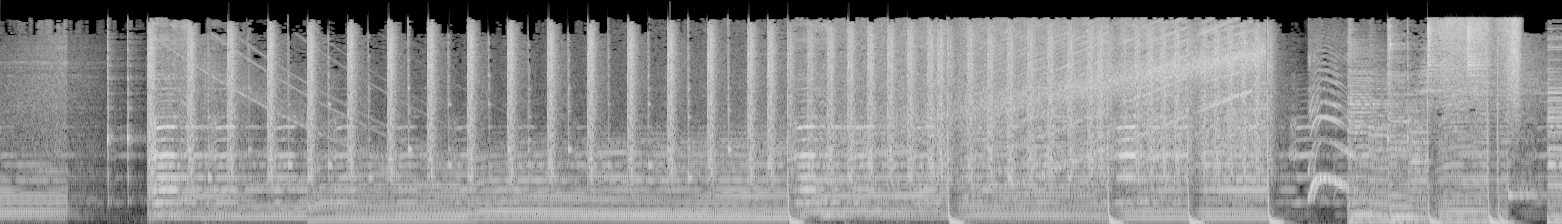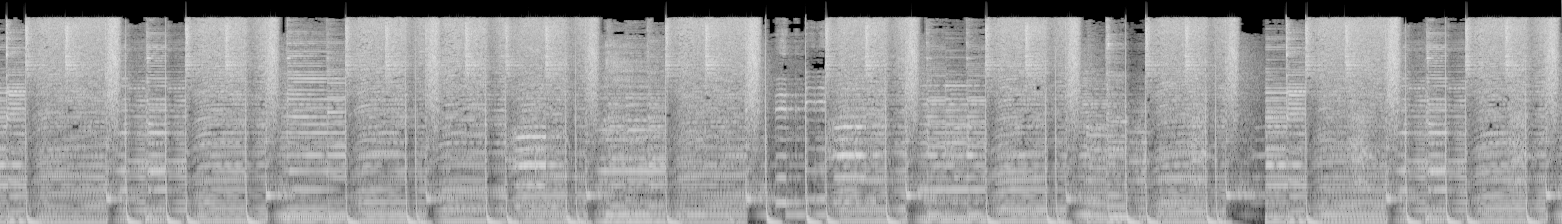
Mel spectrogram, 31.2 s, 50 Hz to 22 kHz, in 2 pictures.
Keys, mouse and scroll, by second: 0.8 click, 14.7 Delete, 16.3 click, 17.0 Delete, 17.8 click, 18.2 Delete, 19.0 click, 19.3 Delete, 20.0 click, 20.7 Delete, 22.0 click, 22.4 Delete, 23.7 click, 24.1 Delete, 25.6 scroll down 1, 26.2 scroll up 1, 27.2 shift+click, 28.6 ctrl+g, 30.9 click.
